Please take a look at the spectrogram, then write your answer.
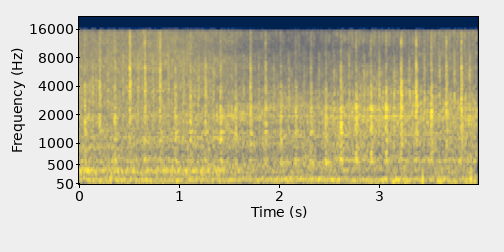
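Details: Kia Spectra engine: sharp, regular metallic knocking about three times a second over the idle, steady and clearly audible; engine knock, cause not yet known.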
